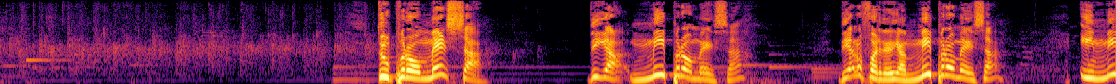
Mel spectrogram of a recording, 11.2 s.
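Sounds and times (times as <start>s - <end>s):
audience applause: 0.0s - 3.8s
speech: 3.3s - 4.9s, 5.9s - 7.6s, 8.4s - 10.1s, 10.8s - 11.1s.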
